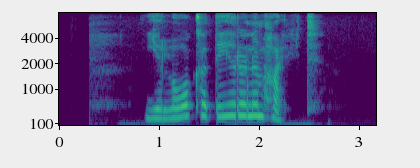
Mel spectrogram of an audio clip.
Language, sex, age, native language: Icelandic, female, 20-29, Icelandic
